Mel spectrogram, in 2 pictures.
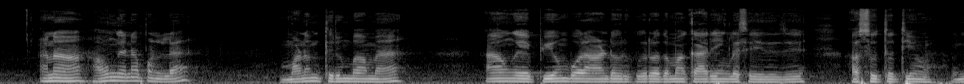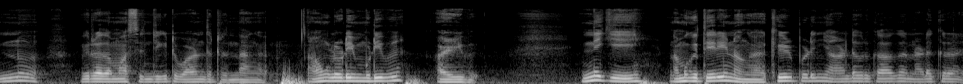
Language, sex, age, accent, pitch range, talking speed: Tamil, male, 20-39, native, 105-135 Hz, 85 wpm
